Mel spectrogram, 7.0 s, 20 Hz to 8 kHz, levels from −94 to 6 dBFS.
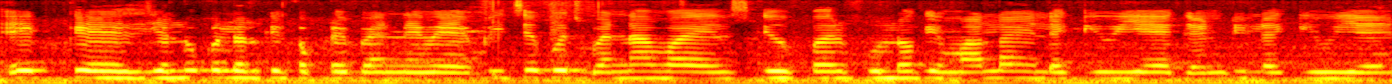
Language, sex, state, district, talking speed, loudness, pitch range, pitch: Hindi, female, Rajasthan, Bikaner, 215 wpm, -16 LUFS, 225-245 Hz, 235 Hz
